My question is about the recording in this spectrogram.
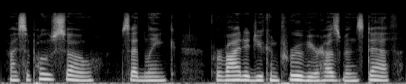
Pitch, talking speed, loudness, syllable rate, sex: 195 Hz, 175 wpm, -16 LUFS, 5.5 syllables/s, female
